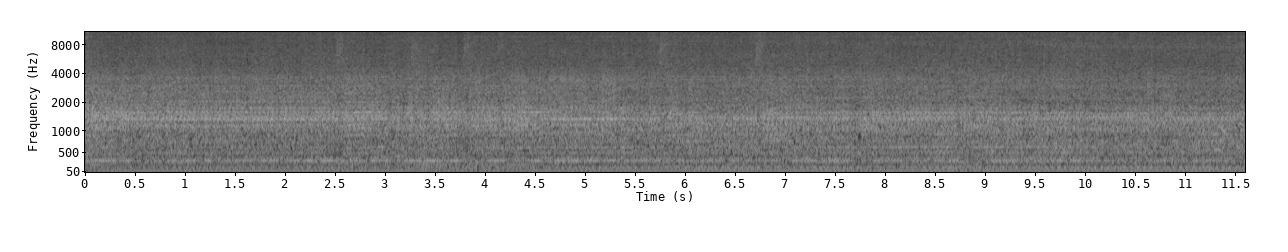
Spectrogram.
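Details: Air 40 SCBA fill trailer diesel after 15–20 second preheat and fuel solenoid engaging; steady, even idle with low constant drone, no knocks or misses, settling and running smoothly; normal.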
